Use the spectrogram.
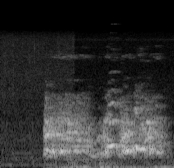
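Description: A pet dog barks once, then gives a rough, drawn-out yelp close to the microphone, loud against a quiet background.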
